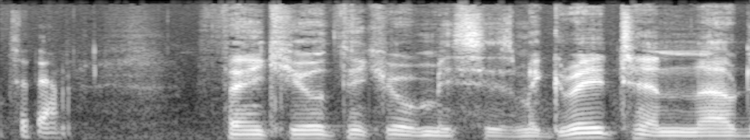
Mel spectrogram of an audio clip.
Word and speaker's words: McGrath: Miss McGraw or McGrath, I'm not sure how you pronounce that. There are some immigrants in Acadie who wouldn't know how to pronounce it. It's McGrath.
